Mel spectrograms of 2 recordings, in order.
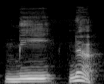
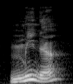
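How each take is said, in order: First: The first vowel is drawn out and separated. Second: The first vowel is short and flows on. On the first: The speaker calls it wrong. "they would say me na. And that's a mistake" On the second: The speaker calls it right. "rather than reading this as mina"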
